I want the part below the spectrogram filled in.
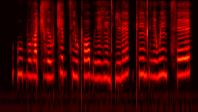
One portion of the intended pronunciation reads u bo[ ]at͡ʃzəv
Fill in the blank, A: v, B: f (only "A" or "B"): A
